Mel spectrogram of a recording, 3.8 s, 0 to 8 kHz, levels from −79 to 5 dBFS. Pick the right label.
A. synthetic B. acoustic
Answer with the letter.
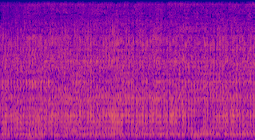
A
